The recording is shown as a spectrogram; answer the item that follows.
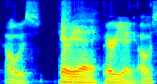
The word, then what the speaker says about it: Perrier: I can't really say much because the only thing I've had was that Pierre, right? I always Perrier. Perrier.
